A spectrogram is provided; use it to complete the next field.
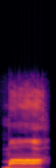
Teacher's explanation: Start low and go high · It sounds a lot like how your voice naturally rises in English when you ask a question with a bit of surprise, like, you did? It starts in the middle of your vocal range and just goes up smoothly. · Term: second tone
